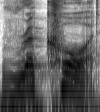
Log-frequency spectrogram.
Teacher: when it's a verb the first e is a schwa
